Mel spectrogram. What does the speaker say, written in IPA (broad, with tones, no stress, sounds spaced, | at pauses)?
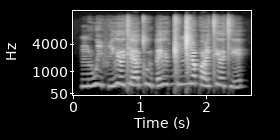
ŋ ɯ˨˥ w i˧˩ f i˨˥ lʲ ʌː˨˥ dʲ aː˨˥ tʷ ɯː˧˩ p ɛ˥ lʲ u˨˥ ɡ͡ǀ u˥ ŋ͡ǀ iː˥ qʷ iː˨˥ tʲ ʌː˥ tʲ e˨˥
